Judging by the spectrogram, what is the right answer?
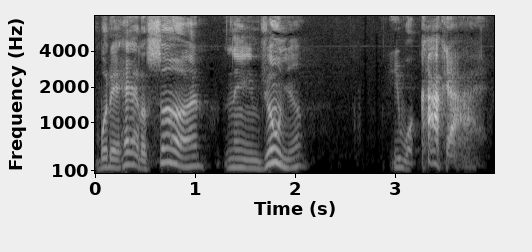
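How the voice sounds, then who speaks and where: A man's voice: fairly high pitch, animated, a little slow, bright, forceful tone, heavily acted. A man playing an older, crude storyteller who speaks in a loose, profane, rambling drawl and keeps asking "you know" and "see?". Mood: wry. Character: crude old Southern man spinning tall tales. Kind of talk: stand-up character monologue.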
